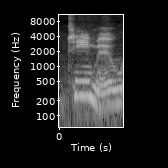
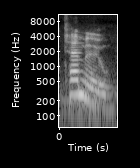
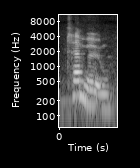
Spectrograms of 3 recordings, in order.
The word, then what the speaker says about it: Temu: know how we all referring to the thing teu it's not it's temu that's how it's pronounced only because i' seen it on telly and that's to me that's s now it's actually pronounced temu always the right so Mr Pete if you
